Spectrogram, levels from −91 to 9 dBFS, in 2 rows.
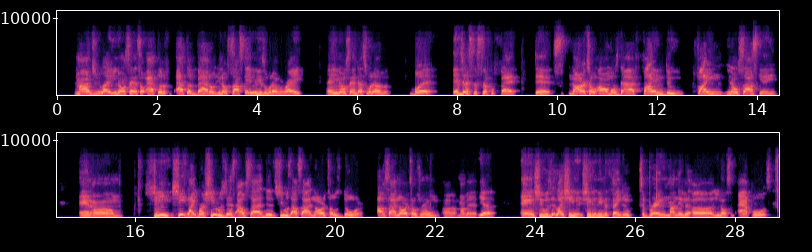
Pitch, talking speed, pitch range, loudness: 180 Hz, 180 wpm, 160-220 Hz, -17 LUFS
